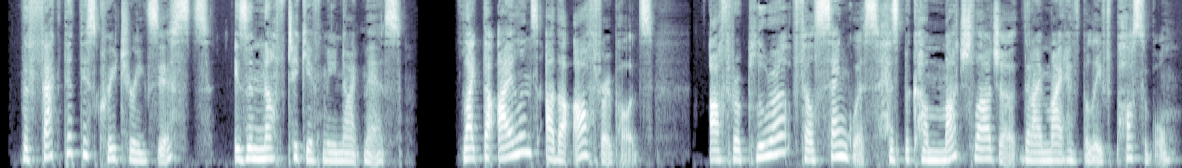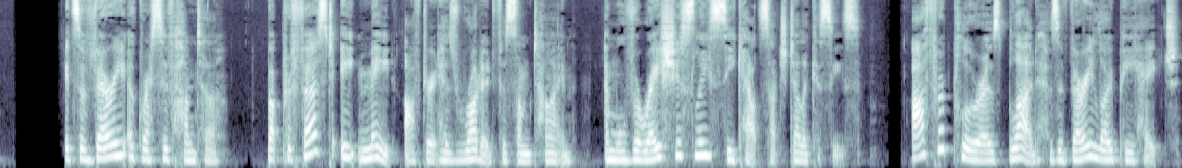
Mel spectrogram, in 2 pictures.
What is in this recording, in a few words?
Dossier Arthropluera VO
